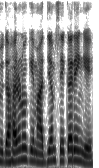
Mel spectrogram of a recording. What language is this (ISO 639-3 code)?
hin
